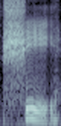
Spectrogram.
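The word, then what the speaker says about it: sidhe: proper Irish about it the e She which is spelled a oos s i d h e e she now unlike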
